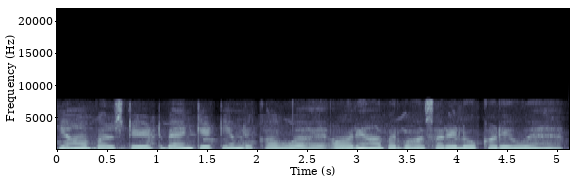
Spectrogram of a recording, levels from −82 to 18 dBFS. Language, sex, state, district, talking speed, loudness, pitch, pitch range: Hindi, female, Uttar Pradesh, Lalitpur, 200 wpm, -12 LUFS, 255 Hz, 245-255 Hz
